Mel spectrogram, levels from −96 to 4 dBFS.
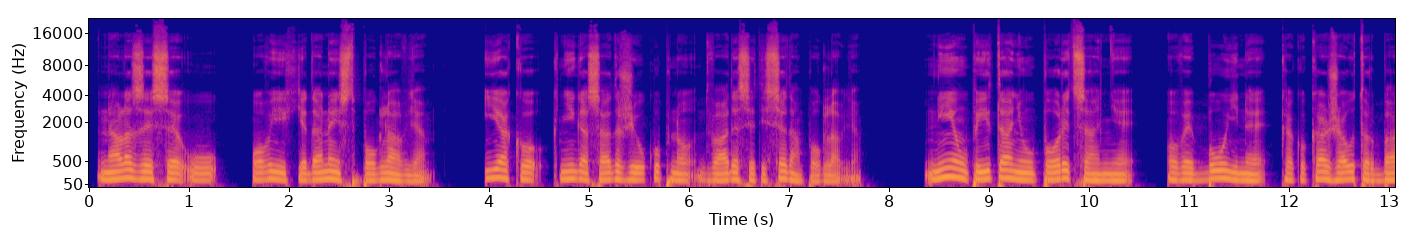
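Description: No technical faults can be heard anywhere in this speech recording; the signal stays steady and intact throughout.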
